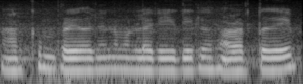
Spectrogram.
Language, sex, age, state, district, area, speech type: Malayalam, female, 45-60, Kerala, Pathanamthitta, rural, spontaneous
